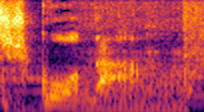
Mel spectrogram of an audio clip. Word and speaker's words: Skoda: Skoda. That is how it's pronounced. Skoda, not Skoda.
